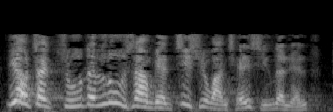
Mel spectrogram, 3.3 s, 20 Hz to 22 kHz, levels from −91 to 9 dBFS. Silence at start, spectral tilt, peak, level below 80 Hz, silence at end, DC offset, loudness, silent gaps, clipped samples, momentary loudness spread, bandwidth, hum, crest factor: 0.05 s; -4 dB/octave; -4 dBFS; -62 dBFS; 0.25 s; under 0.1%; -24 LUFS; none; under 0.1%; 12 LU; 6.6 kHz; none; 20 dB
